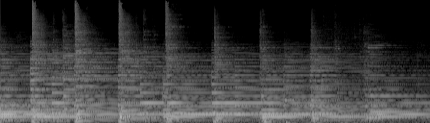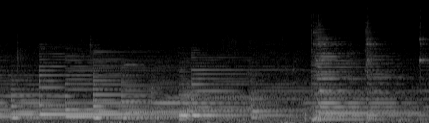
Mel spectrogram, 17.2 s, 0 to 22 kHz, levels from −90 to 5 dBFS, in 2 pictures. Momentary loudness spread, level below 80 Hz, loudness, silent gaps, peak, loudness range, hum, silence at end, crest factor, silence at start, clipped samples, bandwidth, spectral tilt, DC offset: 16 LU; -52 dBFS; -34 LUFS; none; -14 dBFS; 11 LU; none; 0 s; 18 dB; 0 s; under 0.1%; over 20 kHz; -6 dB/octave; under 0.1%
